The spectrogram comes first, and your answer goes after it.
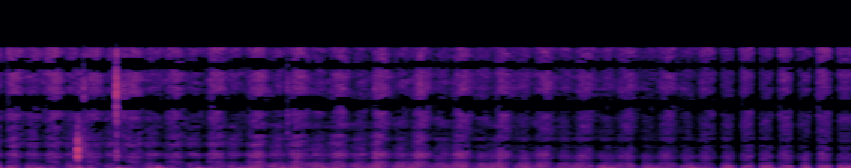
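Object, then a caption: Solid milk chocolate bar. Fingers and nails rub and scratch the flat back of a solid milk chocolate bar, making a quiet, fast, uneven run of dry, bright scratching strokes. A couple of sharp clicks stand out near the start, and the strokes turn shorter and more clipped toward the end.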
